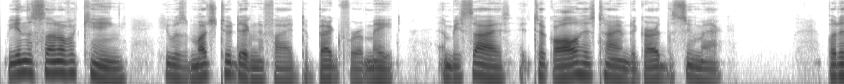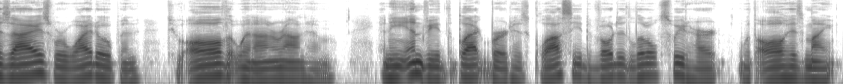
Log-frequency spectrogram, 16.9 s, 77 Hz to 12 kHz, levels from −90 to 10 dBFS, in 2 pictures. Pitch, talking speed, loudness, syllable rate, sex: 115 Hz, 190 wpm, -21 LUFS, 4.8 syllables/s, male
